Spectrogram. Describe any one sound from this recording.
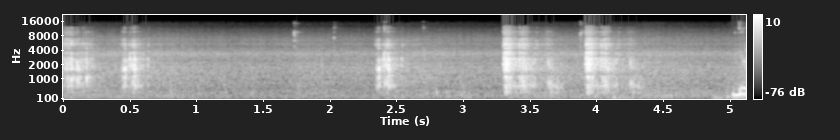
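Leaves rustle and crunch in short bursts as they are broken.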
